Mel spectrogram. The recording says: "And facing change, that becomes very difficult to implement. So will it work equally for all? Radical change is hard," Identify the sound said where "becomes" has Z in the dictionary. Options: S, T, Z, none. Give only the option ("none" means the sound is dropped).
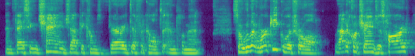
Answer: Z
